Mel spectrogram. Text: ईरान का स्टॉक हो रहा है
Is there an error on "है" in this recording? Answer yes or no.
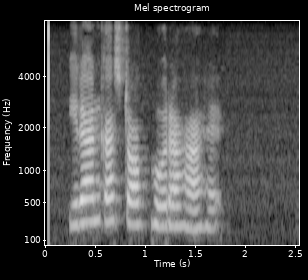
no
